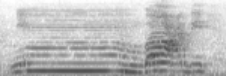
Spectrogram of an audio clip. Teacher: Jadi suara nun mati masuk ke dalam huruf ba. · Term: Iklab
